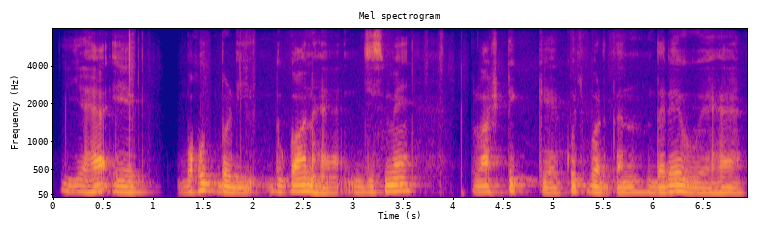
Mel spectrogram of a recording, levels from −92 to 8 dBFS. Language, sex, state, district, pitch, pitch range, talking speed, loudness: Hindi, male, Uttar Pradesh, Saharanpur, 100 Hz, 95-110 Hz, 120 wpm, -19 LUFS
